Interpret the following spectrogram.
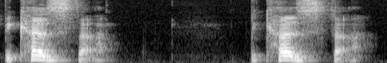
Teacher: And so we have b, which is small, and cuz, which is big, and then you have the, which is small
